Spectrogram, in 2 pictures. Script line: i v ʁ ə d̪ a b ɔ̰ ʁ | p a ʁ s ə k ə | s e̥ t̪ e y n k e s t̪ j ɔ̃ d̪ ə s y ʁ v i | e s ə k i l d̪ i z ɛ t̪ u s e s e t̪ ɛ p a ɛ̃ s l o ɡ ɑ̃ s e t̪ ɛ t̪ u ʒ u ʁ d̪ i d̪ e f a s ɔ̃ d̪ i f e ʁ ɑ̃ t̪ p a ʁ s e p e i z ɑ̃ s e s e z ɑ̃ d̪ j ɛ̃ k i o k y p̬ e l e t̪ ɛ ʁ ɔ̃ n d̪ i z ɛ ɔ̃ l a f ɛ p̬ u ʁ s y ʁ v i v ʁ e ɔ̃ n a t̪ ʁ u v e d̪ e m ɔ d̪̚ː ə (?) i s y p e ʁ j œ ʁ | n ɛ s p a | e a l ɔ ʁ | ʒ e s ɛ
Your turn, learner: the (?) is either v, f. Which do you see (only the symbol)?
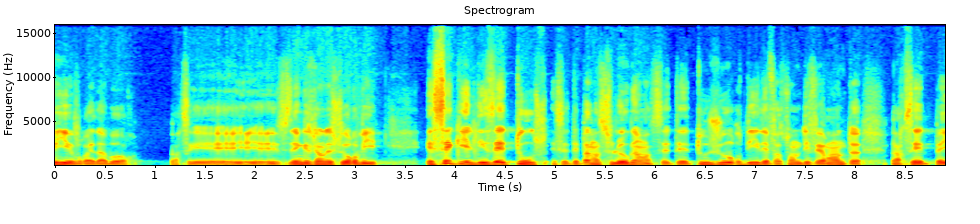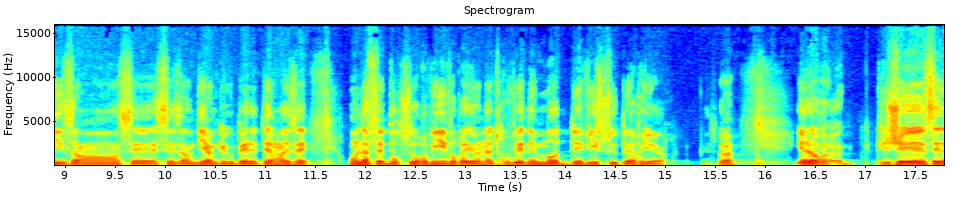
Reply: v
